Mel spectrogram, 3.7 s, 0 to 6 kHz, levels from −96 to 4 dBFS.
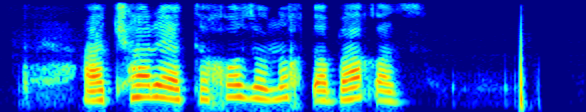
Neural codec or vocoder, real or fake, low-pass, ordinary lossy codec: none; real; 5.4 kHz; Opus, 64 kbps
